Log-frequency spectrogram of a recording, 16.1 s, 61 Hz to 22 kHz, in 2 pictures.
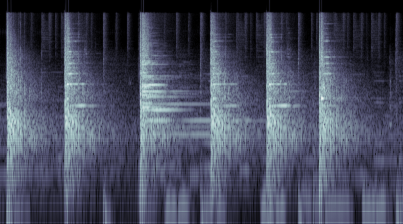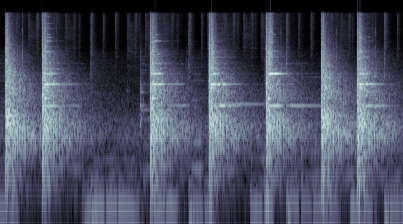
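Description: Glock 43X 9mm pistol fired at a steel target in a slow, steady string of about fourteen shots, a little over a second apart. Each shot is followed by the clang and ring of the steel plate. The string runs without a stoppage, the magazine feeding with no issues.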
